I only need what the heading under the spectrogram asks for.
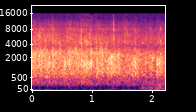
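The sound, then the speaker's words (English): An audience at a skincare product presentation applauds with steady, dense clapping that stays fairly faint and even throughout. “So please give a big round of applause to our Absolute Cell Active.”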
